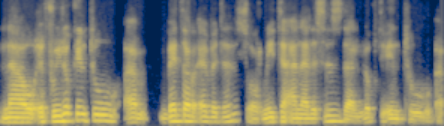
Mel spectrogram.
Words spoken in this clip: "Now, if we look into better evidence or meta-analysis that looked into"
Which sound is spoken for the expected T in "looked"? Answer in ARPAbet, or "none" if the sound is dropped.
T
